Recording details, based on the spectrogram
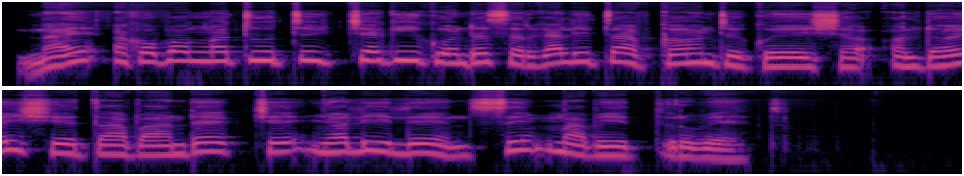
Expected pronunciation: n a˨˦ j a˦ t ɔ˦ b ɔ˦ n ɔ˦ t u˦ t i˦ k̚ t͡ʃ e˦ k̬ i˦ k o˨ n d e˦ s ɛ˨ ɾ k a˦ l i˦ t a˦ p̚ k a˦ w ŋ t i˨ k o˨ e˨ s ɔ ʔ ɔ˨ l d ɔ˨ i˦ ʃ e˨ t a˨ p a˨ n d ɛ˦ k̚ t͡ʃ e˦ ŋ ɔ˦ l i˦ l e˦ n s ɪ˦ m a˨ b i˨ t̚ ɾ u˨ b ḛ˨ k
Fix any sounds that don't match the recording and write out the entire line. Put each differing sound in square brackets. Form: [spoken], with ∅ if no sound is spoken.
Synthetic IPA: n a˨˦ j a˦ [k] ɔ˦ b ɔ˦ [ŋ] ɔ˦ t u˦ t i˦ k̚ t͡ʃ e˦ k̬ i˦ k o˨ n d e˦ s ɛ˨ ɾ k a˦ l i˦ t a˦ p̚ k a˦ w [n] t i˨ k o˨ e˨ [ʃ] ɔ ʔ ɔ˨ l d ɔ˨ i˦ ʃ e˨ t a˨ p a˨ n d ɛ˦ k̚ t͡ʃ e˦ [ɲ] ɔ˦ l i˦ l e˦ n s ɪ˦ m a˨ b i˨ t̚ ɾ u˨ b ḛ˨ [t]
